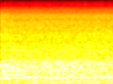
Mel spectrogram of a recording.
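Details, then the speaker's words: Old house furnace blower being converted to a shop blower, outlet partly plugged off: steady airy rush with faint hum as it speeds up and freewheels with airflow restricted, still moving lots of air. "still a huge amount of air coming out of there and that's restricted enough you can hear how it's sped up and what it's doing is freewheeling"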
